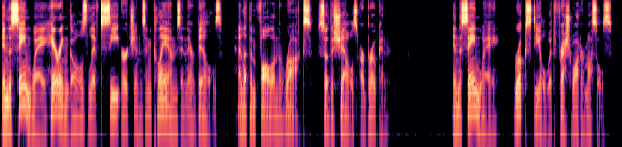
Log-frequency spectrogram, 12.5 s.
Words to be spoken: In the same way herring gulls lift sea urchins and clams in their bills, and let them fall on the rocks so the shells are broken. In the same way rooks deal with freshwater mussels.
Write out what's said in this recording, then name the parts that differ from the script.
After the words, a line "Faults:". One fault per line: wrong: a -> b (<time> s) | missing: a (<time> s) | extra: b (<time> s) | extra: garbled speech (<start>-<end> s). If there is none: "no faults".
In the same way herring gulls lift sea urchins and clams in their bills, and let them fall on the rocks so the shells are broken. In the same way rooks deal with freshwater mussels.
Faults:
no faults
